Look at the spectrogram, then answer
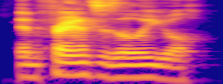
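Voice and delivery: ordinary talk

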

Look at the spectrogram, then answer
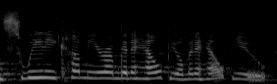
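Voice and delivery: put-on high, soft baby-talk to a kitten; sweet high-pitched reassurance; tender coaxing. Coaxes frightened kitten.

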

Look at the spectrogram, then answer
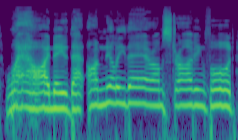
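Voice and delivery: high, eager walker spurred on; mock grateful relief. Imitating encouraged walkers' grateful relief.

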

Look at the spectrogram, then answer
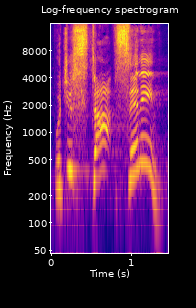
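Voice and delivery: a fed-up God half joking about wiping out the city; God losing patience with a sinning city, mock exasperation; exasperated God. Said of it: "God would get frustrated".

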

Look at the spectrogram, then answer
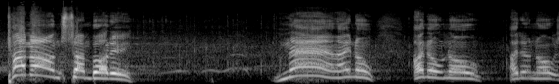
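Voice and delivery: high, loud fiery preacher; full force preaching. Real, not acted. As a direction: preach it to the rafters.

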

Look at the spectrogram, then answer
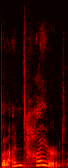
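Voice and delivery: put-on high, drawn-out little-kid whine; whining daughter. Four-year-old dodging her eye drops, whining. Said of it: "And she was like".

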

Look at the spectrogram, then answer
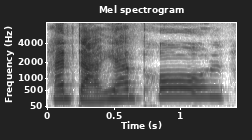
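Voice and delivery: slow, creepy sing-song madman voice; drawn-out creepy lullaby tone; unhinged villain. Pretend. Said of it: "Talking like a madman and doing sing-song bloody creepy lullabies".

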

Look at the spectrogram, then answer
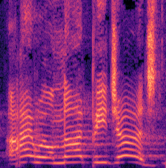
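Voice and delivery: high, slow and sure, every word planted; confident tone. Shown as a demonstration. Pastor shows the congregation a confident declaration. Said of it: "Say it with a confident tone".

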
